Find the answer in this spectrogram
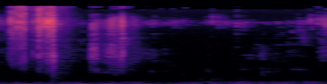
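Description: Crinkling and rustling of a disposable diaper and fabric being handled as it is fastened on a doll, with a few short crackles in the first second, then quieter.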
